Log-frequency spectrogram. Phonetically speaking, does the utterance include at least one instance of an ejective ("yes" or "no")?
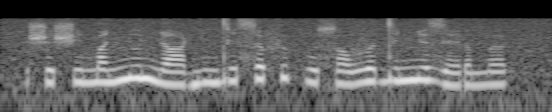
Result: no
